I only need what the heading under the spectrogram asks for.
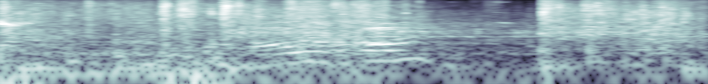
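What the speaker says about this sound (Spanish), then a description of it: "¿Quién está disparando?" Gunfire in the Quantum Break video game, a dense burst of automatic shots over a steady low rumble, with voices talking over the action.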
